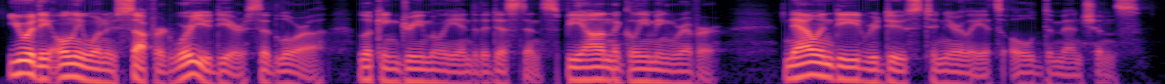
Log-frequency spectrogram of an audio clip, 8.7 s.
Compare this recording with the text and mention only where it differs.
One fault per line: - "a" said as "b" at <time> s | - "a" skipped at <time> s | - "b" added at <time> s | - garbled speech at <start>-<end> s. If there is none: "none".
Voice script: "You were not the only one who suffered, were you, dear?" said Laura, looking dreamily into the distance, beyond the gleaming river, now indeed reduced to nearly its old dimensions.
- "not" skipped at 0.2 s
